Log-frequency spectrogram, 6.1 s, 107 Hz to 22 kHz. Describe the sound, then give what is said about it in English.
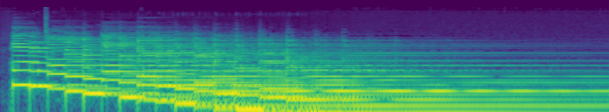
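A guitar plays example 1 from the tablature with a touch of reverb and delay: a quick run of bright, ringing, overlapping notes that blur together, then settles into a sustained chord whose echoing tail slowly fades. “Let's make it jump out even more by adding a touch of reverb and delay.”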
